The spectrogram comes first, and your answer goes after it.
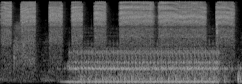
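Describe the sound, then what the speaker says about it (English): An airbrush sprays Molotow liquid chrome paint, a steady hissing rush of air with a low hum that runs close and loud for about two seconds after a brief start, with short breaks. "this is just a little Molotow liquid chrome into my airbrush"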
